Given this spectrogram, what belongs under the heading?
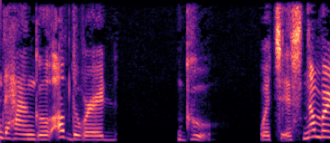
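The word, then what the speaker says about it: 구: Next, the Sino-Korean version of number 9 is gu. Again, it's gu. This is composed of just 1 syllable.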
